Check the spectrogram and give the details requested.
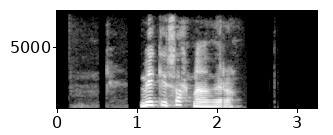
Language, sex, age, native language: Icelandic, female, 40-49, Icelandic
